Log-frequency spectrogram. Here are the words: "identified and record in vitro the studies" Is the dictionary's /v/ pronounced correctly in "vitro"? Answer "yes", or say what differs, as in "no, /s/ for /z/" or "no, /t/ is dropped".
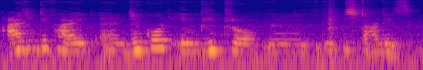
no, /b/ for /v/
